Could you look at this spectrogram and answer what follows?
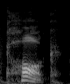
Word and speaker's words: caulk: they use these okay that's not how you that's not really how you pronounce it yeah that's like that's a little off it's it's caulk yes yes there's an l there's an l in there i've been calling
